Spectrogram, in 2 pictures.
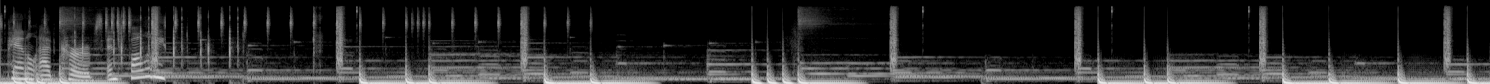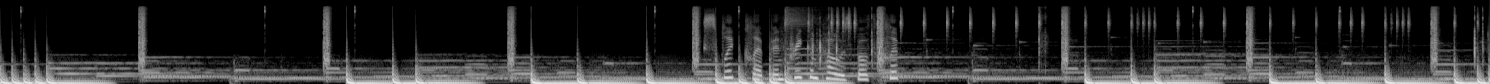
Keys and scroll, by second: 0.8-2.2 typing, 23.6 ctrl+shift+d, 29.7 0.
